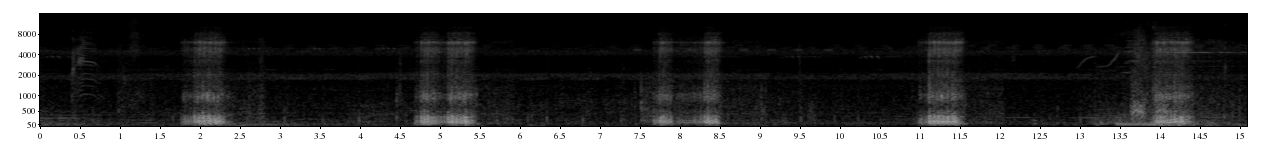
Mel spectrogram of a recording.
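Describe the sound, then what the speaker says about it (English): A man asleep on a microphone snoring during a live stream: five loud, rough snores at a slow, regular pace about three seconds apart, with quiet gaps between them. "I think there's straight up a dude who fell asleep on the mic. I mean, he's snoring."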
